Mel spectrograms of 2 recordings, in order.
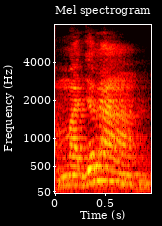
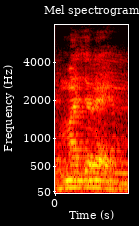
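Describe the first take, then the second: First: The final vowel is a plain open 'a'. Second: The final vowel is tilted toward 'e'. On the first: "tulisannya majra" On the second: "tapi bacanya majre"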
